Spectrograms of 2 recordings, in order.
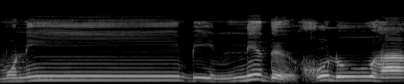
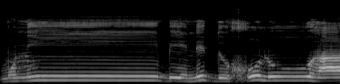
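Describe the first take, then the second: Both takes have the same delivery.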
